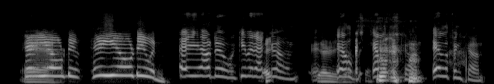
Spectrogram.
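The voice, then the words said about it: High-pitched Southern celebrity impression. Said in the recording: “Reba McEntire voice ... It's a little higher pitched than that ... Pretty good ... you nailed the timber, the high, but she speaks a little quicker.”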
